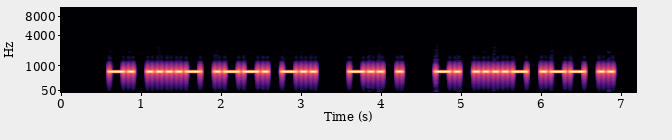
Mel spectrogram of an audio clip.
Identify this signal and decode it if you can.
Morse code, heard as a keyed tone, about 21 wpm, 700 Hz. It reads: N4PD DE N4WI
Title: USA Callsign DE Callsign - 4 Characters - 20wpm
